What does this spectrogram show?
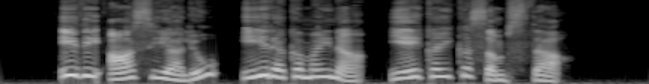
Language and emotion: Telugu, neutral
